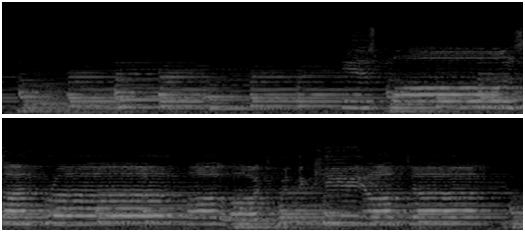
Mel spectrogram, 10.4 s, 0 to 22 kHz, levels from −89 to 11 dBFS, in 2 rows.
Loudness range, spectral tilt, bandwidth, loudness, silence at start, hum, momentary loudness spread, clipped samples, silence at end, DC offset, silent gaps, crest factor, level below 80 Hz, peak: 7 LU; -7 dB/octave; 9.2 kHz; -44 LUFS; 0 s; none; 10 LU; under 0.1%; 0 s; under 0.1%; none; 16 dB; -70 dBFS; -28 dBFS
